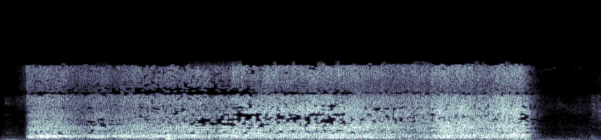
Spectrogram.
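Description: Kitchen tap running into the sink in a steady stream for about five seconds, turned on and off abruptly.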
